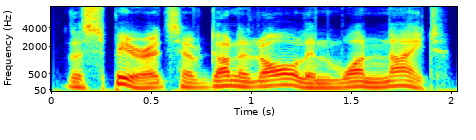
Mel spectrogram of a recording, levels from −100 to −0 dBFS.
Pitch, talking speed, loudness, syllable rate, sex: 125 Hz, 265 wpm, -15 LUFS, 6.1 syllables/s, male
